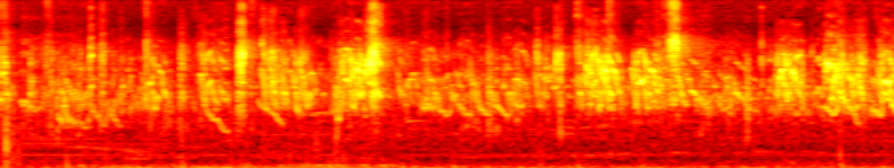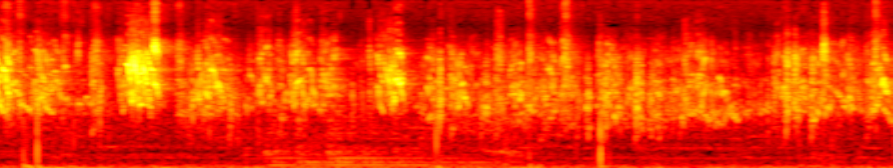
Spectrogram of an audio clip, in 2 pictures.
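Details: Pet budgies in Larkana, Sindh, keep up a busy, overlapping chorus of squeaky chirps and harsher squawks that rise and fall in loudness across the whole stretch, with a few clicks.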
